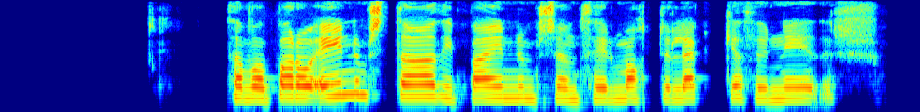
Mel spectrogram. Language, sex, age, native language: Icelandic, female, 30-39, Icelandic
